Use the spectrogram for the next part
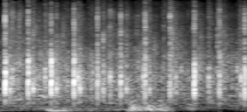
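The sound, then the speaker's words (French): Audience applause as a musician is invited to come up: a quick stream of sharp, bright claps at a moderate level, fairly steady with no single rhythm, over a faint low murmur. “Applaudissements, monsieur, dame.”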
